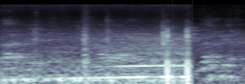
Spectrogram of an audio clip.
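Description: Spark plug socket and extension being worked in an engine's plug well, giving a few sharp metallic clicks, the loudest two near the end. Underneath is a steady low hum that cuts off suddenly just before the end.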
